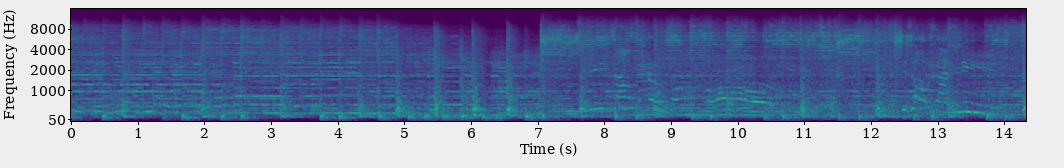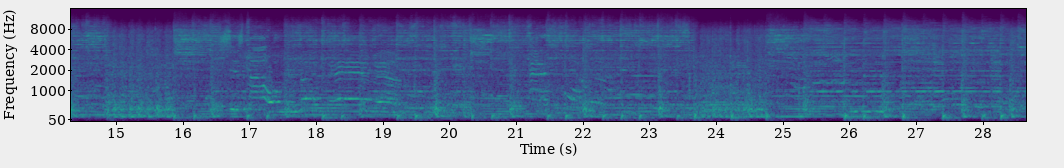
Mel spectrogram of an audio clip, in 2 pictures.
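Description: Live rock band playing: two electric guitars over a drum kit. The cymbals come in about seven seconds in, and a lead line bends and wavers in pitch above the chords.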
